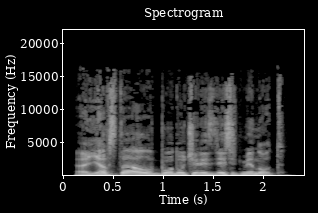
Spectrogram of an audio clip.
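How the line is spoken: Shouting. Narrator (Russian): крикнув

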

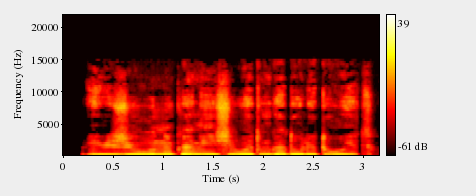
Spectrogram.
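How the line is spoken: Sighing. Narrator (Russian): вздохнул Олегович

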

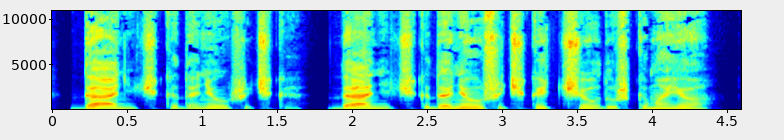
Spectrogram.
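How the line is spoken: Broken breathless whisper. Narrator (Russian): выдыхивать прерывистым шепотом

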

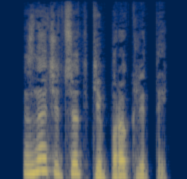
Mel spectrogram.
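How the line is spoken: Mumbling. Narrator (Russian): пробормотала Дымка

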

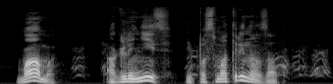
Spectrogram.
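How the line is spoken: Calm, relieved. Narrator (Russian): уже успокоившись, потому что опасность миновала, спокойно сказал

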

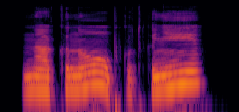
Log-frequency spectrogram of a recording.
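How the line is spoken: Weary, wise old drawl. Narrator (Russian): тоном утомленного жизнью и собственной мудростью старца протянул он

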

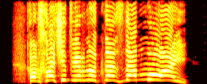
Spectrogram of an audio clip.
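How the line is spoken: Shouted. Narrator (Russian): крикнул Бен

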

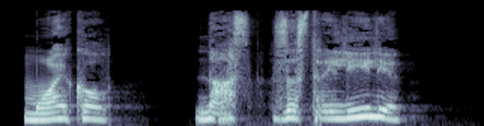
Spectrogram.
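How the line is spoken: Trembling whisper. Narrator (Russian): спросил Джон дрожащим шепотом

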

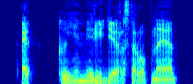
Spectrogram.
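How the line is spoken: Amused snort. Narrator (Russian): хмыкнул Мизраэл

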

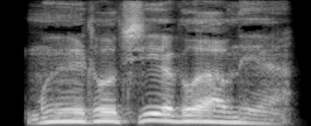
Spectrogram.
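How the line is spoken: Growling. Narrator (Russian): прорычал он

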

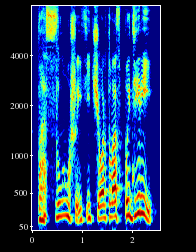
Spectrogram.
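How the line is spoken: Shouted. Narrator (Russian): закричала Кэтлин

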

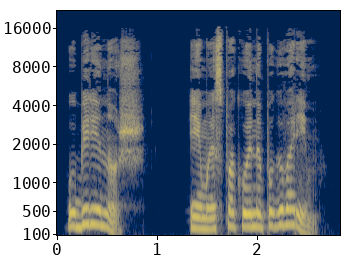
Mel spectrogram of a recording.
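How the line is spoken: Quiet. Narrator (Russian): произнес Булат тихо

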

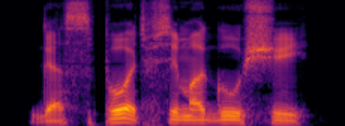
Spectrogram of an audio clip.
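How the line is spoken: Quiet. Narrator (Russian): тихо сказал он

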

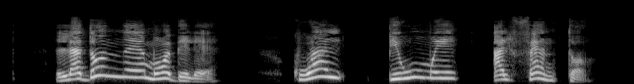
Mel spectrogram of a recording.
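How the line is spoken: Very loud singing. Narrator (Russian): пою не я, а кто-то рядом, и очень громко

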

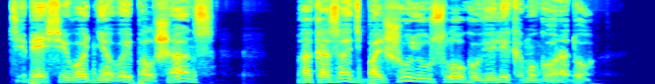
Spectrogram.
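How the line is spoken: Solemn. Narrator (Russian): торжественно произнес Шептун

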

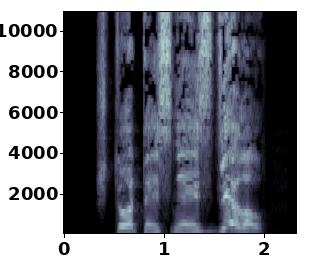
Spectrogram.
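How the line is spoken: Shouting. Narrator (Russian): закричал он

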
